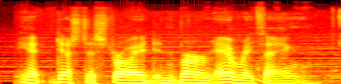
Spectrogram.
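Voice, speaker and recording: Over music in the background, a man with an American accent talks at a medium pitch. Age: 80s+. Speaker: WWII veteran, cattle farmer. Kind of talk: interview answer.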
